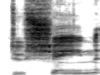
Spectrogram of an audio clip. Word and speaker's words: Duquesne: He hails from Pittsburgh, Pennsylvania, got his formal music training at Duquesne University. It doesn't sound like the way it's spelled, but that's how it's pronounced.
